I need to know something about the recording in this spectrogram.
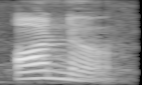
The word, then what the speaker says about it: honor: this word i land honor the letter silent in this word is h honor handkerchief d is silent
